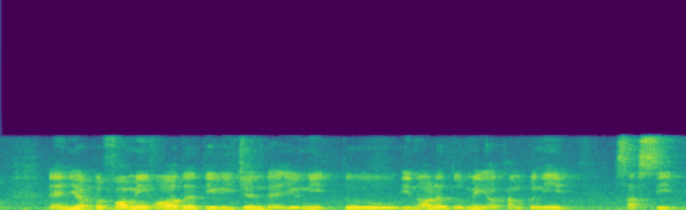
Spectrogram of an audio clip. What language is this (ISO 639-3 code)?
eng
